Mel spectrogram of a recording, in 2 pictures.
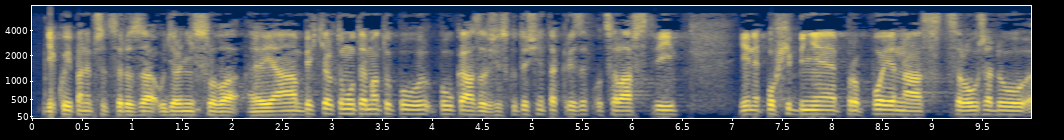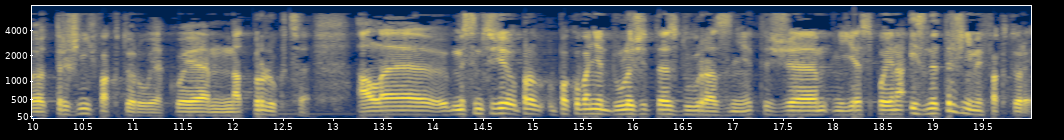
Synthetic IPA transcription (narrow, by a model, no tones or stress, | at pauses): ɟɛkujɪpanɛpr̥ɛt̪sɛdo̞zaʔuɟɛlɛɲiːslo̞vajaːbɪxcɛlk̚t̪omut̪ɛːmat̪upo̞ukaːzat̪ʒɛskut̪ɛt͡ʃɲɛt̪akɾɪzɛfʔo̞t͡sɛlaːr̥st̪viːjɛnɛpo̞xɪbɲɛpɾo̞po̞jɛnast͡sɛlo̞wr̝adowt̪r̩ʒɲiːxfakt̪o̞ɾuːjako̞jɛnat̪̚pɾo̞dukt͡sɛ̰ʔalɛmɪsliːmsɪʒɛjɛʔopako̞vaɲɛduːlɛʒɪt̪ɛːzduːɾazɲɪt̪ʒɛjɛspo̞jɛnaʔɪznɛt̪r̩ʒɲiːmɪfakt̪o̞ɾɪ̰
